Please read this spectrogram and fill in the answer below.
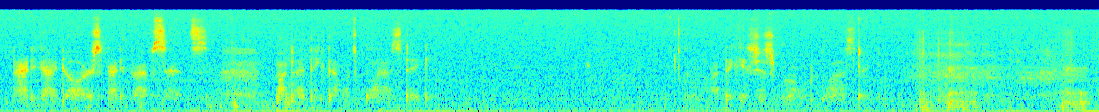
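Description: A person whispering in a soft, breathy voice, with crisp 's' sounds.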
